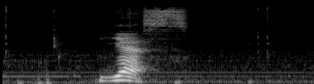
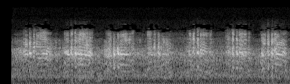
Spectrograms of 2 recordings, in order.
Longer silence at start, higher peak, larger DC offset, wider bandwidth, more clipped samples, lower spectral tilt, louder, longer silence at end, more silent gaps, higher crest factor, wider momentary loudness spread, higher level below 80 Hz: first, 0.4 s vs 0.1 s; about the same, -2 dBFS vs -2 dBFS; second, under 0.1% vs 0.3%; about the same, 16 kHz vs 16 kHz; neither; first, -5 dB/octave vs -1 dB/octave; about the same, -17 LUFS vs -15 LUFS; first, 1.3 s vs 0 s; neither; about the same, 20 dB vs 16 dB; first, 26 LU vs 5 LU; about the same, -50 dBFS vs -52 dBFS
